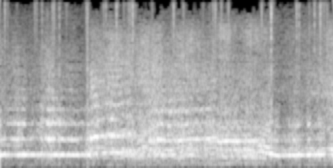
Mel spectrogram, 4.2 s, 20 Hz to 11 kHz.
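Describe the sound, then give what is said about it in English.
Racing cars at speed on the Monza circuit, including Jim Clark's Lotus: a continuous, high-pitched engine whine with layered tones that waver and shift in pitch, dipping briefly near the end. “3 laps to go. The amazing Jim Clark up from last. Still leads in the Lotus, but Black Jack Brabham fights back. He's passing Surtees into second place.”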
